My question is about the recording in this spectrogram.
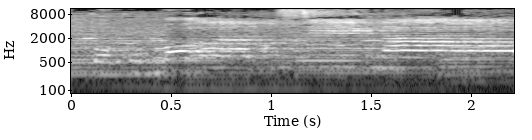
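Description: A six-year-old girl singing a pop song into a microphone, her voice amplified over musical accompaniment.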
